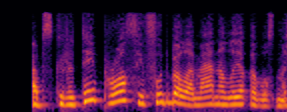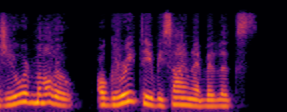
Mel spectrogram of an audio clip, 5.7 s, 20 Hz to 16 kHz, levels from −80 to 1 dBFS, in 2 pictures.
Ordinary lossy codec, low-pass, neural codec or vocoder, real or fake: Opus, 64 kbps; 10.8 kHz; codec, 16 kHz in and 24 kHz out, 0.4 kbps, LongCat-Audio-Codec, fine tuned four codebook decoder; fake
